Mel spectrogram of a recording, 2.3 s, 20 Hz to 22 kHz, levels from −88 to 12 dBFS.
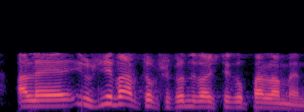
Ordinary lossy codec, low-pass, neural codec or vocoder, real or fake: none; 3.6 kHz; none; real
